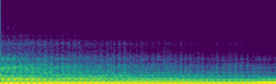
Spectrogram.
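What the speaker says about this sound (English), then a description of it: "I would use the bridge pickup for this, quite a lot of distortion, and let the notes just ring out as long as you can." A distorted electric guitar on its bridge pickup lets an open low E string ring out, one sustained, loud, buzzy note holding steady alone.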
